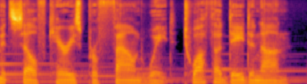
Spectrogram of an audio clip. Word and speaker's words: Tuatha Dé Danann: Tuatha de Danan, pronounced Thuad Da Danon, translates literally as the tribes of the goddess Danu or the people of the goddess Danu.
